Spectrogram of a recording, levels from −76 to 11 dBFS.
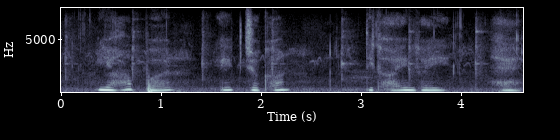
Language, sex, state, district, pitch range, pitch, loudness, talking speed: Hindi, female, Himachal Pradesh, Shimla, 210-235 Hz, 220 Hz, -16 LUFS, 90 wpm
